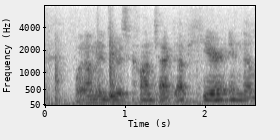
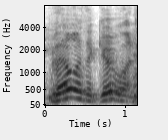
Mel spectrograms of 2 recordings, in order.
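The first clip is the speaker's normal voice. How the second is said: high, loud laughing; laughing hard; 14 semitones higher, 7 dB louder than usual. Real, not acted. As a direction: burst out laughing. Laughing at big crack.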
